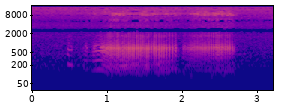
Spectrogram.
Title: snoring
